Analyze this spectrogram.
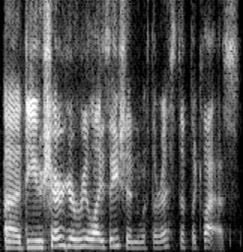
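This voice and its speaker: A woman narrating a tabletop game as game master, halting and full of fillers, laughing often. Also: medium pitch, fairly even intonation.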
